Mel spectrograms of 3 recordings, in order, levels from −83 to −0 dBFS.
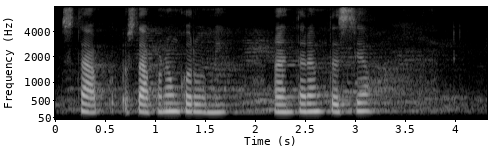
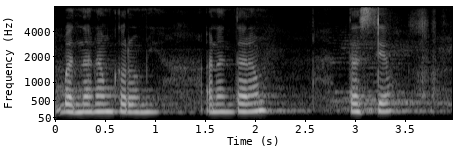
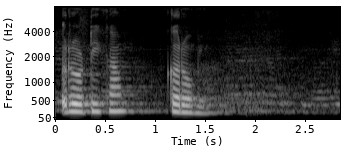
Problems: background sounds at intervals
